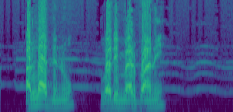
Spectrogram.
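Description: Soft background music with long held notes, broken by two short, drawn-out voice-like sounds about half a second each in the first half.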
